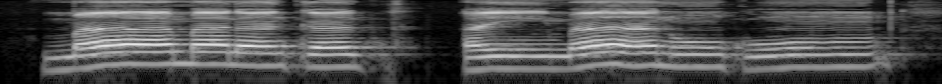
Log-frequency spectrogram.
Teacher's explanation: حمزہ کو یا کے سامنے لانا ہے، یا لین بغیر کھینچے پڑیں گے، میم کے ساتھ الف مدہ ہے ایک مقدار میں کھینچیں گے، نون کو نون سے ادا کریں گے، کاف کو میم ساکن کے سامنے لانا ہے، میم ساکن میں غنہ کریں گے۔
